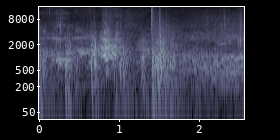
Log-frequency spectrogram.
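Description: A wrestler is thrown and slams onto a wrestling ring mat with a thud.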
